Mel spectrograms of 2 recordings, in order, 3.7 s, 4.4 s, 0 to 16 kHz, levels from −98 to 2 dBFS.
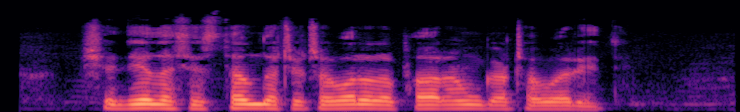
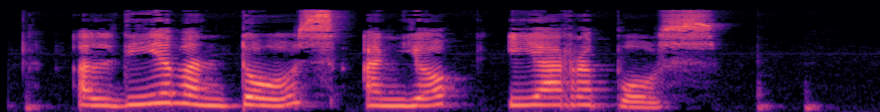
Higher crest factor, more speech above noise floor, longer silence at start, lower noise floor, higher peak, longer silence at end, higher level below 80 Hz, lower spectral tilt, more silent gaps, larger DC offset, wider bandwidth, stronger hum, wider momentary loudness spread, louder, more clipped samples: about the same, 18 dB vs 18 dB; first, 39 dB vs 28 dB; first, 0.45 s vs 0.15 s; first, -63 dBFS vs -53 dBFS; about the same, -8 dBFS vs -8 dBFS; first, 0.7 s vs 0.35 s; about the same, -72 dBFS vs -72 dBFS; first, -7 dB/octave vs -2 dB/octave; neither; neither; second, 8.6 kHz vs 11.5 kHz; neither; first, 11 LU vs 7 LU; about the same, -25 LUFS vs -25 LUFS; neither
